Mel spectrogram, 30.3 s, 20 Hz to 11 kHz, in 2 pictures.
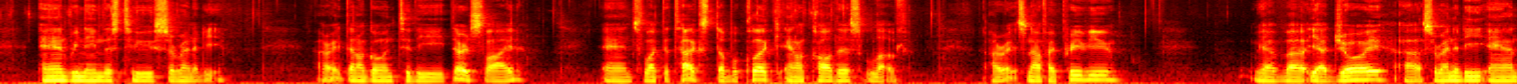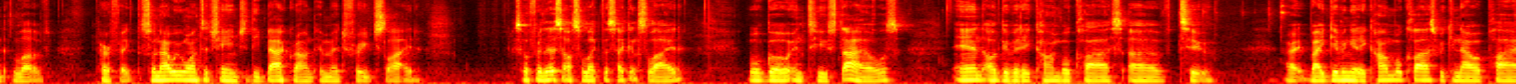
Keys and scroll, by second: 0.4-2.2 typing, 7.8-8.9 typing, 26.7-27.7 typing, 27.8 Return.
